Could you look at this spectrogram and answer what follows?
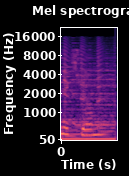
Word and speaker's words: NXIVM: organisations dont les deux principales la plaine 4 prononcé nexium une de plusieurs villes apam s'étaient notamment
